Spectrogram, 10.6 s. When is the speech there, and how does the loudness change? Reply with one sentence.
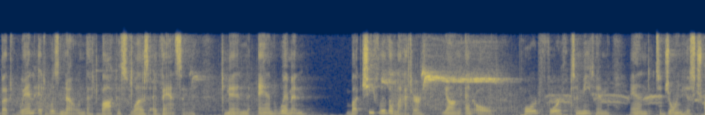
You can hear the speech from 0.0 to 10.5 s, at a steady volume.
